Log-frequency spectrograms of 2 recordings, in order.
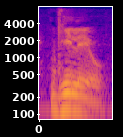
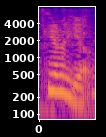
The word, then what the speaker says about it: giliw: It was fun, actually, because there were certain things that they could never pronounce. Like what? Giliw. Can you say that? IW. No. Just try. Gilio.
